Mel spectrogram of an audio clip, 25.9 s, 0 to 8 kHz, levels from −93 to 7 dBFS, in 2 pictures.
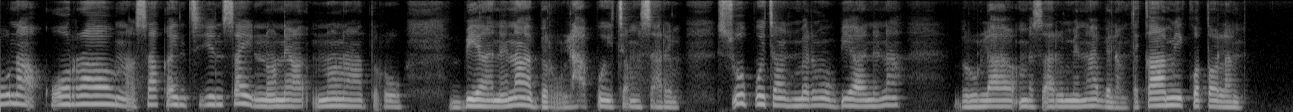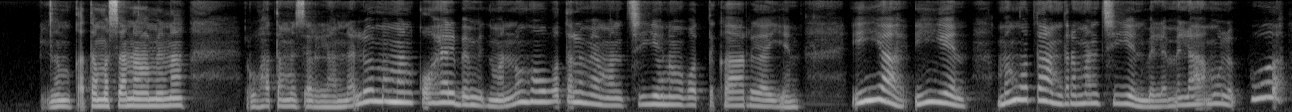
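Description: Nothing stood out as a technical problem on listening to this speech recording.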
